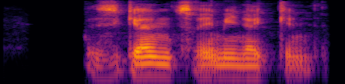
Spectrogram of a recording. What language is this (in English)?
Kabyle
